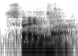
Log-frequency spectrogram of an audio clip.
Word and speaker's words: Sangoma: to approve Sangoma. Is that how you pronounce it? Sangma. Sangma. Yeah.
